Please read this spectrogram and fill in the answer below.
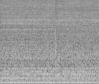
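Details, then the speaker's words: Non-running AC condenser unit, likely cycling on high pressure the day before: steady low electrical hum, no rhythm or pitch change; contactor maybe slightly burnt out so coil can't pull in; contactor and overloads replaced. "But sometimes you get a motor go faulty and it does sound like a welder humming away. So maybe the contactor's slightly burnt out and the coil can't pull in."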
